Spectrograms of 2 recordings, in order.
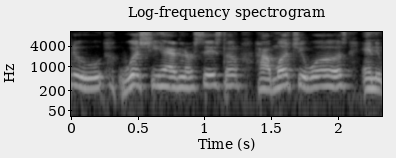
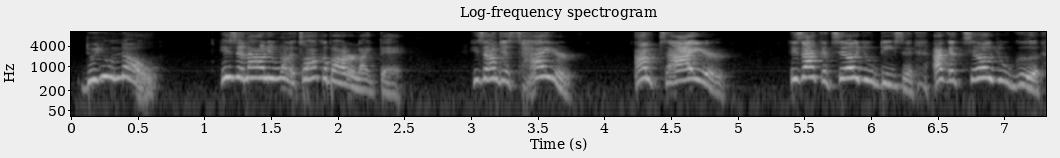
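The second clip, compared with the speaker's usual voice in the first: higher voiced imitation of a worn-out young man; tired son; 7 semitones higher than usual. Son telling her he is tired, higher and weary. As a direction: let his weariness rise in pitch.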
